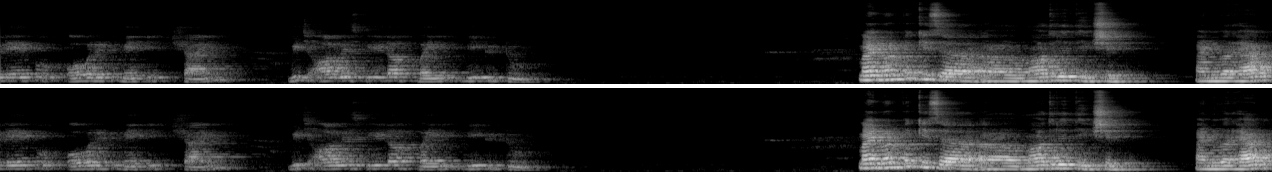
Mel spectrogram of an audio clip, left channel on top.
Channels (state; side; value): normal; both; correlation 0.47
